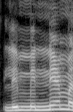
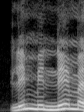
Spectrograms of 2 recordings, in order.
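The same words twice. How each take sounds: First: Said in the usual way. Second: لم pitched up high, with a rising tune; لم said high, like a firm reminder; stress on لم. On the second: Shown as a demonstration. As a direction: hit لم, then lift the end. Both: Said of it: "لم النعمة (repeated)".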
